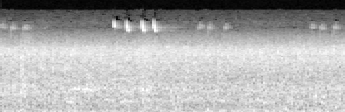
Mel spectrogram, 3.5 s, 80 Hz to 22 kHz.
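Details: Meadow bunting, adult male and juveniles apparently parent and young, filmed in June 2018 on a Panasonic DC-FZ85: four short, very high, thin ticking notes in quick succession, fainter similar notes before and after, over steady broadband hiss.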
